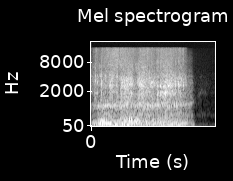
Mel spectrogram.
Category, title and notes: Sound effects > Other
combo wind ice
27 - Combined Wind and Ice Spells Sounds foleyed with a H6 Zoom Recorder, edited in ProTools together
